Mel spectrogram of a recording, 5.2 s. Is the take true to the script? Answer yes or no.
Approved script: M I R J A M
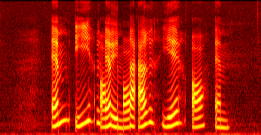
no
